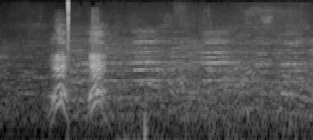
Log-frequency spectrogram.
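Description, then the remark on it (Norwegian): A dog gives two sharp, loud barks in quick succession at a dog show, against a steady murmur of crowd chatter that continues after the barking stops. “Og hva hund er det du har? Shetland Sheepdog.”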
